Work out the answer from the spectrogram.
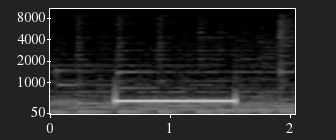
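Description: A telephone ringback tone heard while calling someone: a single steady, mid-pitched electronic tone lasting about one second, starting and stopping cleanly over a faint low background.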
